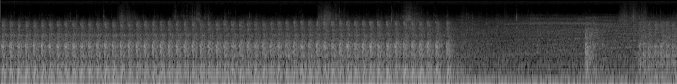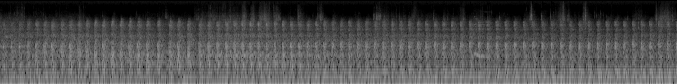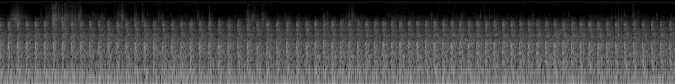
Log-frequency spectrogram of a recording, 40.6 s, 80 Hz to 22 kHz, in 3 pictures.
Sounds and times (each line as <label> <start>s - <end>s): helicopter 0.0s - 40.5s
